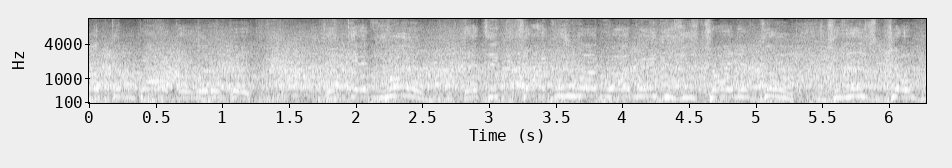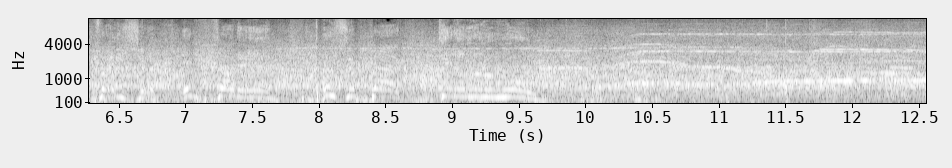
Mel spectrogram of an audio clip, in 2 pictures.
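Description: Boxing arena crowd shouting and yelling, many voices at once, with sharp thuds of gloved punches landing during an exchange at close range. A steady held tone joins near the end.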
